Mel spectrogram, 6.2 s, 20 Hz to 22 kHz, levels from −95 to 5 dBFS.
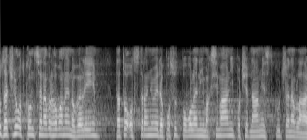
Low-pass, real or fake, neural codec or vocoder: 5.4 kHz; real; none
